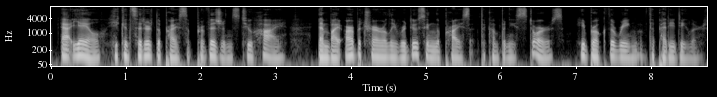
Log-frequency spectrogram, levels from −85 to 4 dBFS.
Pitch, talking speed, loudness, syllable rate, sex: 100 Hz, 190 wpm, -23 LUFS, 6.0 syllables/s, male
